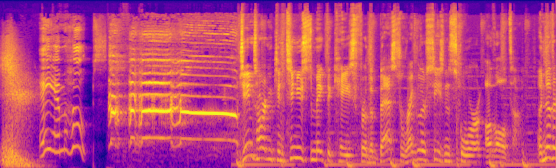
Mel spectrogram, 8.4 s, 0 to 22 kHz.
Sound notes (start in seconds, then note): 0.0 logo whooshes; 1.6 rooster crowing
